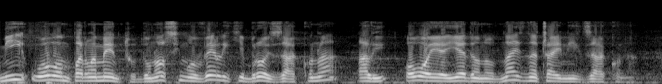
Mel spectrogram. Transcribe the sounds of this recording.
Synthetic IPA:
miːʔuo̞ʋo̞mpaɾlame̞nt̪ud̪o̞no̞simo̞ʋe̞likibɾo̞ːjzaːko̞na | ali | o̞ʋo̞jejed̪ano̞d̪najznat͡ʃajniiɣzaːko̞na

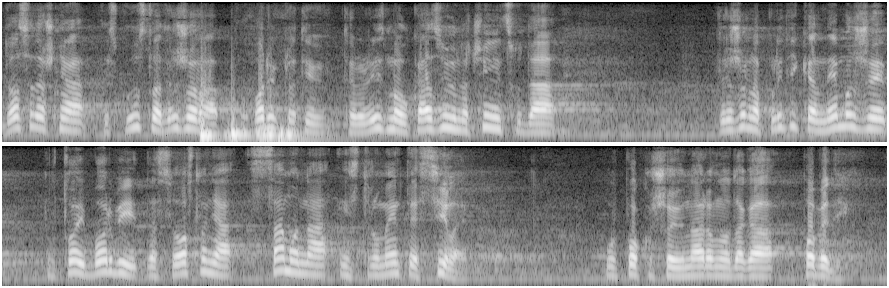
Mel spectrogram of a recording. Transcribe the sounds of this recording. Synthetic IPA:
d̪o̞sad̪aʃɲaiskuːst̪ʋad̪r̩ʒaʋaubo̞ɾbipɾo̞t̪iʋt̪e̞ɾo̞ɾizmaukazujunat͡ʃiɲenit̪sud̪a | d̪r̩ʒaʋnapo̞lˠit̪ikane̞mo̞ʒe̞ut̪o̞jbo̞ɾbid̪aseo̞slˠaɲasamo̞nainst̪ɾume̞nt̪e̞silḛ | upo̞kuʃajunaːɾaʋno̞d̪aɡapo̞be̞d̪i

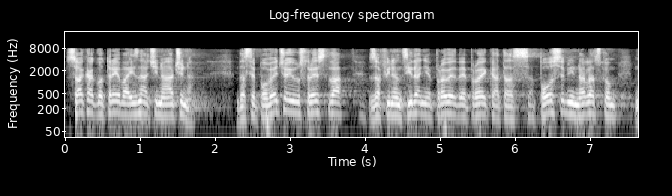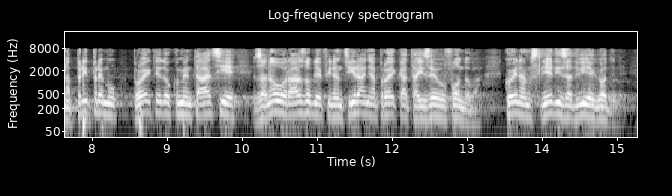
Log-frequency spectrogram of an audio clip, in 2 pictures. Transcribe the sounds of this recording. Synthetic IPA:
sʋakaːko̞t̪ɾe̞ːbaiznaːt͡ɕinaːt͡ʃina̰ | d̪ase̞po̞ʋe̞t͡ɕajusɾe̞t̪st̪ʋa | zafinant̪siːɾaːɲe̞pɾo̞ʋe̞d̪be̞pɾo̞je̞kat̪aspo̞ːse̞bnimnaɡlasko̞mnapɾipɾe̞mu | pɾo̞je̞kt̪ne̞d̪o̞kume̞nt̪aːt̪sije̞zano̞ʋo̞ɾaːzd̪o̞bʎe̞finant̪siːɾaɲapɾo̞je̞kat̪aize̞ufo̞nd̪o̞̰ʋa̰ | ko̞jenamslʲje̞ːd̪izad̪ʋije̞ɡo̞d̪ine̞

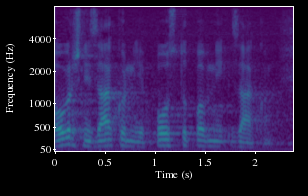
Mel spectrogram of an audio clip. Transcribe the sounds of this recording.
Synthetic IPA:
o̞ʋr̩ʃnizaːkonjepo̞st̪upoʋnizaːkon

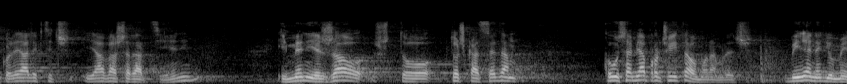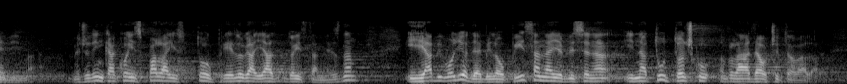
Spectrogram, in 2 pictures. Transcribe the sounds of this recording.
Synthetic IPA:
koleːɡaleksit͡ɕjaːʋaʃɾaːd̪t̪sije̞ːnim | ime̞nije̞ʒao̞ʃt̪o̞t̪o̞t͡ʃkase̞d̪am | ko̞jusamjaːpɾo̞t͡ʃit̪ao̞moːɾamɾet͡ʃbiːlajeneɡdʲjeume̞ːd̪iḭma̰ | me̞d͡ʑut̪imkakojeispalaist̪oːɡ̚pɾjed̪lˠo̞ɡajaːd̪o̞jist̪ane̞znaːm | ijaːbiʋo̞lijod̪aje̞biːlaupiːsanajeɾbise̞nainat̪uːt̪o̞t͡ʃkuʋlˠaːd̪aot͡ʃit̪o̰ʋa̰la̰

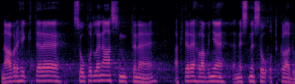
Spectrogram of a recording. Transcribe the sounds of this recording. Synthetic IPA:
naːvr̩ɦɪkt̪ɛɾɛːso̞wpo̞dlɛnaːsnut̪nɛː | ʔakt̪ɛɾɛːɦlavɲɛnɛsnɛso̞wʔo̞t̪kladu

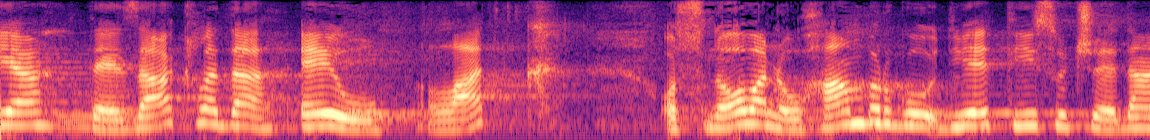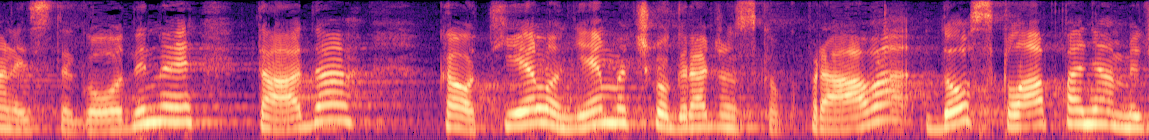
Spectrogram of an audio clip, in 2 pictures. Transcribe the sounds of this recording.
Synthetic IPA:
jat̪ejezaːklˠad̪aeulˠak | o̞sno̞ʋanouxambuɾɡud̪ʋie̞t̪isut͡ʃejed̪anajst̪e̞ɡo̞d̪ine̞t̪ad̪a | kao̞t̪jeːlˠo̞ɲe̞mat͡ʃkoɡːɾad͡ʒansko̞ɡ̥pɾaːʋad̪o̞sklˠapaɲame̞

